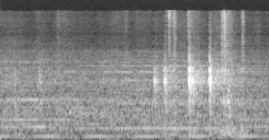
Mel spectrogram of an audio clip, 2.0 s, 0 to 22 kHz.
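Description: Light clicks and taps of fingers spinning small screws out of the back of an MSA Altair 5X gas detector's housing, with a few clicks bunched about a second and a half in, over a steady low hum.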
